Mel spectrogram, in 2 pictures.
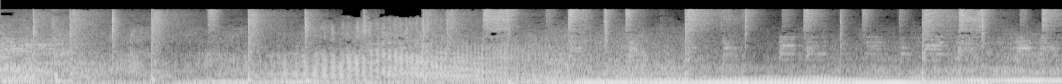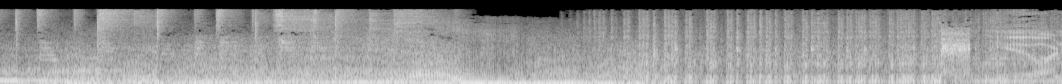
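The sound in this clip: A motor running loudly and revving, its droning tone climbing and dipping in repeated sweeps, then dropping low near the end before settling into a rougher steady rumble.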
